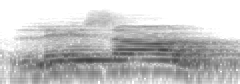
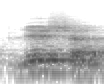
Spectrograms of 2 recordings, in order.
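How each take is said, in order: First: "लेसन" very slowly, both syllables stretched, with a clear s; drawn-out pronunciation. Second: Said in the usual way. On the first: Shown as a demonstration. Teacher showing the vowel sound in lesson, drawn-out pronunciation. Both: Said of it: "यहाँ ए की ध्वनि आ रही है".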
